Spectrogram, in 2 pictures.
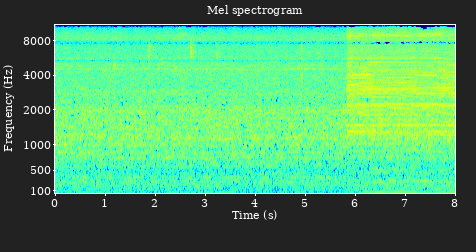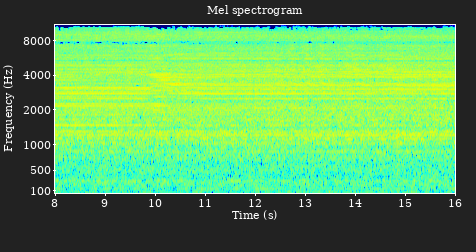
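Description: Cartridge-style rotary tattoo pen running with a steady motor hum while it packs red ink into the skin. It comes in abruptly about six seconds in over a steady background hum.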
